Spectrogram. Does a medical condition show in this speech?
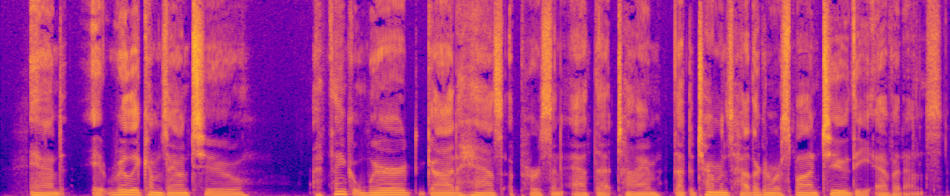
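No.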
